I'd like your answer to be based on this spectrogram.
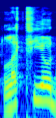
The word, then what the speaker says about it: Lectio: Is it Lectio Divina? How is it really? – Some people say Lectio, and some people say Lectio.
